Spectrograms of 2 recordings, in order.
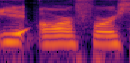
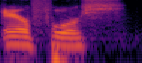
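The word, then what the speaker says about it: ER-Force: team from a long not pronounced e Force as some might believe but Air Force play on words to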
